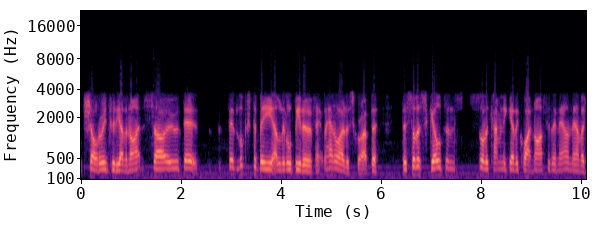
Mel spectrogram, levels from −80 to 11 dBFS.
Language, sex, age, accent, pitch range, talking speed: English, male, 30-49, Australian, 110-135 Hz, 210 wpm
